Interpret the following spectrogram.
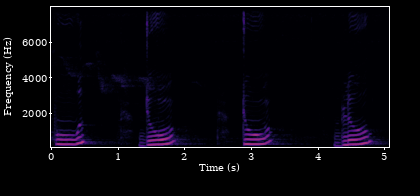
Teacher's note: and there is noticeable tension in the muscle of the thumb the lips are fairly closely rounded we can describe it as a high back rounded vowel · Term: long u sound, long oo sound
